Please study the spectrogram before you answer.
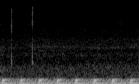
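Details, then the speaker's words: Car idling with one coil unplugged: rough lopsided thumping about five a second, one firing missing each cycle; running on three of four cylinders, misfire on cylinder 4. "so you can hear it running and it runs pretty rough it's only running on three of the four cylinders"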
